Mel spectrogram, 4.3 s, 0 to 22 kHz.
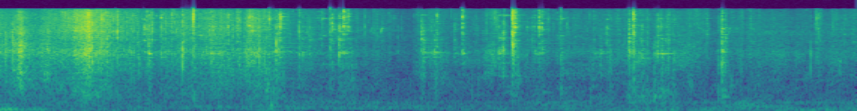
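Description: Steel 220 body-grip trap and its hanging chain clinking and rattling as the set trap is handled, with a sharp metallic click right at the start.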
